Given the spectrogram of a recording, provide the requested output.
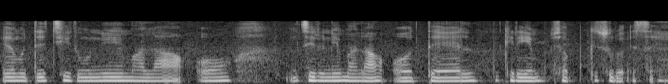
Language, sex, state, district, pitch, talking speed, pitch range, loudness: Bengali, female, Assam, Hailakandi, 170 Hz, 110 wpm, 160-175 Hz, -18 LUFS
